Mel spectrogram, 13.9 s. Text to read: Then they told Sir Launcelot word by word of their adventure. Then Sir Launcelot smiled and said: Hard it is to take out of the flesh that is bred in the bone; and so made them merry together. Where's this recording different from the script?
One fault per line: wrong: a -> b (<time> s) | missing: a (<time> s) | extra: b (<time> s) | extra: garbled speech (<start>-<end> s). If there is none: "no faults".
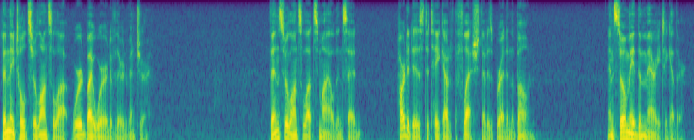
no faults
